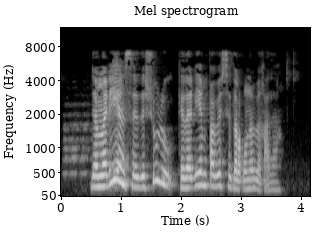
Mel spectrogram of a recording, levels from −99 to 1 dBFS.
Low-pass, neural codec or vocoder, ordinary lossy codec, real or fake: 7.2 kHz; none; MP3, 96 kbps; real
